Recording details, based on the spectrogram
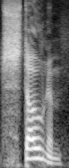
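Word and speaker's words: Stoneham: In fact, just very quickly, Stone Ham on that score graph, there's actually a place around about 100 10 miles up the road called Stonum, which is spelled exactly the same way.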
